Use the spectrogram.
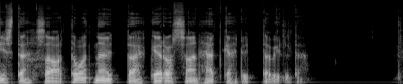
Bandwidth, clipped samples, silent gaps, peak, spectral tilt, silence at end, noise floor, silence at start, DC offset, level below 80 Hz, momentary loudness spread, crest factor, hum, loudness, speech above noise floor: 19 kHz; under 0.1%; none; -4 dBFS; -5 dB/octave; 0 s; -68 dBFS; 0 s; under 0.1%; -40 dBFS; 9 LU; 18 dB; none; -21 LUFS; 47 dB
